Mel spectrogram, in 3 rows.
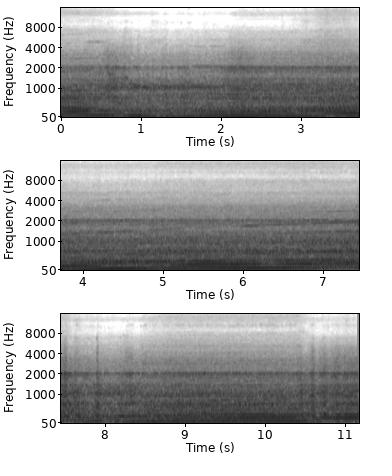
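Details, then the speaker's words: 2004-2006 BMW 116i E87 N45 race car build, no sound deadening, recorded at different points on deceleration; low moan shifting with road speed; diff whines a bit, but most noise suspected from clutch or gearbox, unconfirmed. "so the diff does whine a bit but that's not where the majority of the noise is coming from it's coming from the either the clutch or the gearbox"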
